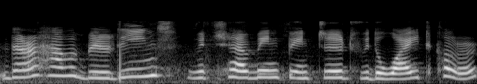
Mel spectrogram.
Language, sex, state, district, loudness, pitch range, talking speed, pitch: English, female, Punjab, Kapurthala, -15 LUFS, 290-355 Hz, 150 wpm, 310 Hz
